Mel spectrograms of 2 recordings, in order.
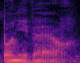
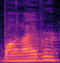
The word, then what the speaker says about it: Bon Iver: Professor I know that his name should be pronounced boniveo I am well aware the problem is I don't think he calls himself that I think he calls himself Bon Iver so I don't know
